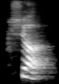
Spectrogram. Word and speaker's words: क्ष: इसमें आपको आधा क अंदर से निकलना है और श गले से आएगा आधा क, और श षटकोण बोला जाएगा, क्ष, क्ष।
